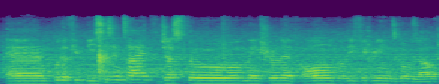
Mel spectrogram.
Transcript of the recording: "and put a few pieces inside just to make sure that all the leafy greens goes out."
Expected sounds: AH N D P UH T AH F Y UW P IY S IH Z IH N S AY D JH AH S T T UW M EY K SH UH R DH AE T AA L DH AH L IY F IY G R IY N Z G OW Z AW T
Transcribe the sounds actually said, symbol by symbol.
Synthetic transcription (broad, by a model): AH N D P UH T AH F Y UW B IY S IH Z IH N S AY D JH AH S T T UW M EY K SH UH R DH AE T AA L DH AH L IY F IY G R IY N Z G OW Z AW T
